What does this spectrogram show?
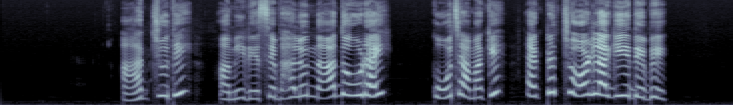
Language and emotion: Bengali, fearful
